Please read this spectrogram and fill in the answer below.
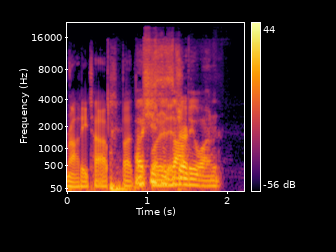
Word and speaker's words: Rottytops: Oh, Roddy Top. Like rotten. I can't really explain the name Roddy Tops, but Oh, that's she's what the it is.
